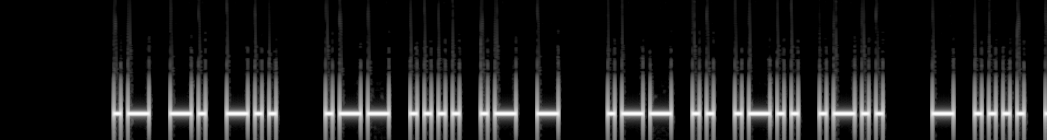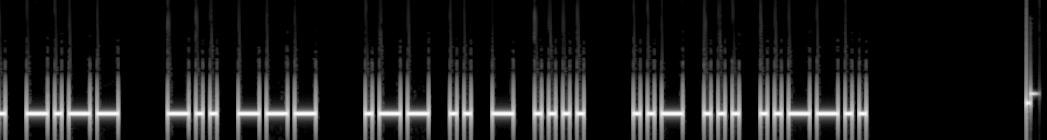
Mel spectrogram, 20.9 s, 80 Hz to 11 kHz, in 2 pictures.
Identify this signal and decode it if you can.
Morse code, heard as a keyed tone, about 17 wpm, 700 Hz. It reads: AND WHAT WILL THEY DO WITH US?
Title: Sentences from Top 200 Words 17wpm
